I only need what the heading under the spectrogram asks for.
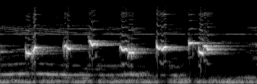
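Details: {'caption': 'Sooty-headed bulbul singing a persistent night-time ropel song, used as a training recording for contest birds: short, bright, slurred whistles repeated about every third of a second over a steady low hum.'}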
